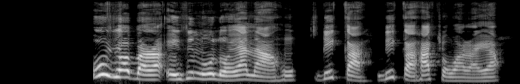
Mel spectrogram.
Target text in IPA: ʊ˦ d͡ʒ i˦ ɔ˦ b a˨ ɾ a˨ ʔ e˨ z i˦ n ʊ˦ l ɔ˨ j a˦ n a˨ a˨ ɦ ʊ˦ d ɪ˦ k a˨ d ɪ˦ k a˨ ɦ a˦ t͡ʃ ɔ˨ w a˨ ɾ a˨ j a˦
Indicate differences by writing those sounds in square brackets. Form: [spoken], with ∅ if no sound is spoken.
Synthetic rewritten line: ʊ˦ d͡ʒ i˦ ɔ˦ b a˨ ɾ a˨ ʔ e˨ z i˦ n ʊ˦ l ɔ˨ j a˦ n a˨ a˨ ɦ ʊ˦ d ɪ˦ k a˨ d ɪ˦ k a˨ ɦ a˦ t͡ʃ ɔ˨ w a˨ ɾ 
